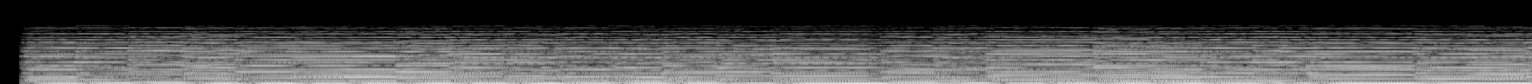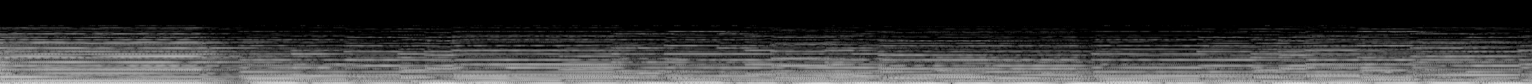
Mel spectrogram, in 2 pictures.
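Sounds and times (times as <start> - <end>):
pipe organ hymn backing: 0.2 - 30.6.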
